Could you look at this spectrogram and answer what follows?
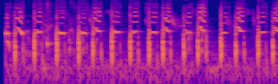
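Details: Angry call duck giving a rapid run of loud, harsh, nasal quacks, roughly two bursts per second, each short and clipped, continuing without pause through the clip.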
